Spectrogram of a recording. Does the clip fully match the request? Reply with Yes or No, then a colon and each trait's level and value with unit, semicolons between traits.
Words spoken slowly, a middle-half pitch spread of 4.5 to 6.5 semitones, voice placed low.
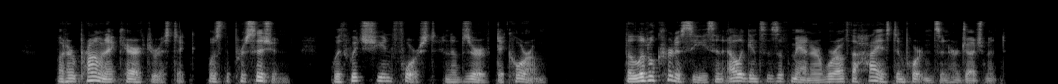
No: average, 175 wpm; average, 4.8 semitones; low, 125 Hz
